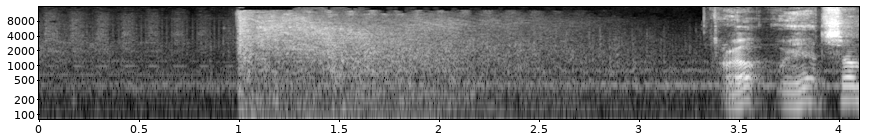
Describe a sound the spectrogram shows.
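An energy weapon fires with a loud burst.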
